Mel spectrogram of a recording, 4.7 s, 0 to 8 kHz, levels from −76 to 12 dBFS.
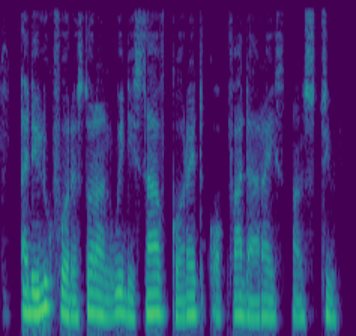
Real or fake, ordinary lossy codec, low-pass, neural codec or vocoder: real; none; 7.2 kHz; none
